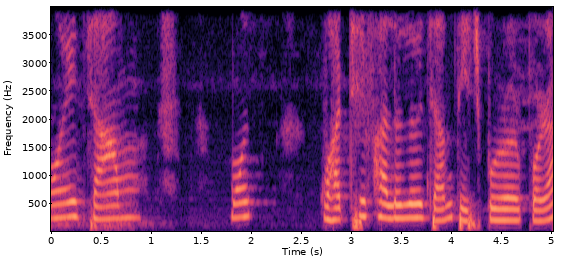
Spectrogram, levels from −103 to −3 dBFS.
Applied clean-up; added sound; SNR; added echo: none; none; none; none.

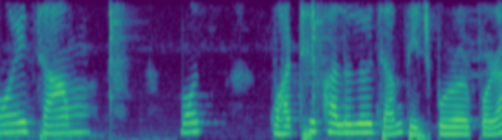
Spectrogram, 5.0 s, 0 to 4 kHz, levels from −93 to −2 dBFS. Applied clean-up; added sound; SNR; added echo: none; Cutlery, silverware; 15 dB; none.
